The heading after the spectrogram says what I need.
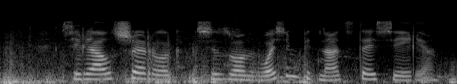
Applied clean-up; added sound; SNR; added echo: none; Thunder / Rain; 4 dB; none.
